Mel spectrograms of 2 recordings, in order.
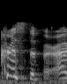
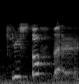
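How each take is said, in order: First: The name is said with English pronunciation. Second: The name is said with Swedish pronunciation.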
